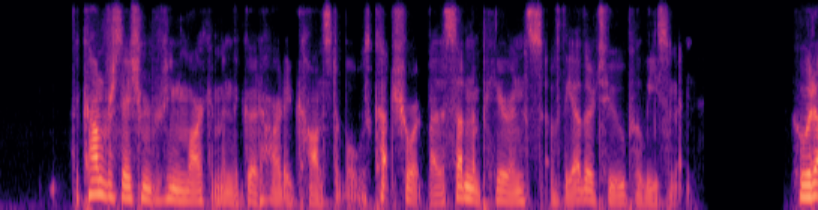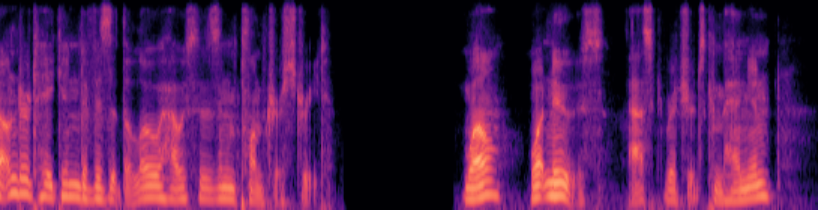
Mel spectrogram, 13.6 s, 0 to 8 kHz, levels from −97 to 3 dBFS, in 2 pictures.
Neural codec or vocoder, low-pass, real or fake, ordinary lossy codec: none; 7.2 kHz; real; Opus, 24 kbps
